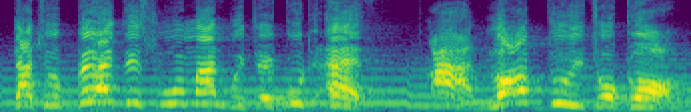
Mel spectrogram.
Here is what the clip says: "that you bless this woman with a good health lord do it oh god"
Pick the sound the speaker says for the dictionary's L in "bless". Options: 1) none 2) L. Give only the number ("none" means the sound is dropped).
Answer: 1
